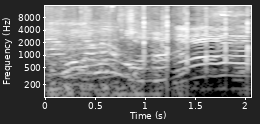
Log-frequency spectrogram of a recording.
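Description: Children's voices: a young boy speaking haltingly, with other children chattering around him.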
